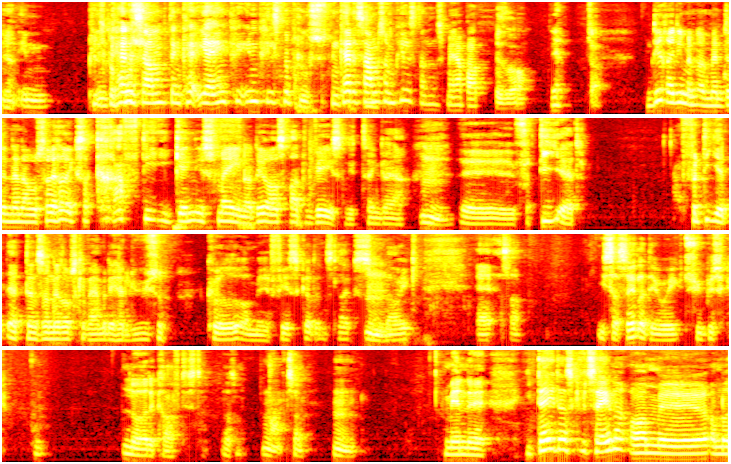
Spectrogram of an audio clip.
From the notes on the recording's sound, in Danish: Den er optaget live i et køkken, så lydkvaliteten er ikke engang oppe til vores sædvanlige standarder.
